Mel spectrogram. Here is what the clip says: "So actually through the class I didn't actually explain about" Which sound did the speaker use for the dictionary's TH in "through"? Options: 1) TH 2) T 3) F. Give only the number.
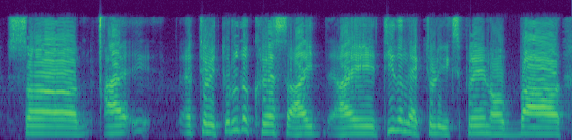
2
